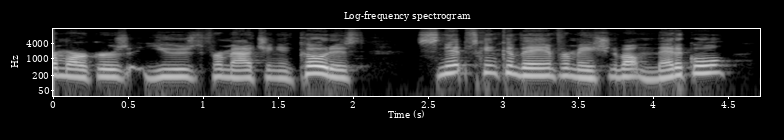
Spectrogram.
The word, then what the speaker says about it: SNP: called single nucleotide polymorphisms SNP pronounced snip the direct to Consumer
